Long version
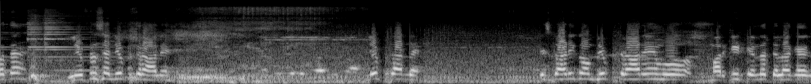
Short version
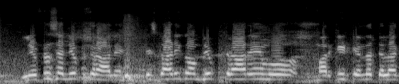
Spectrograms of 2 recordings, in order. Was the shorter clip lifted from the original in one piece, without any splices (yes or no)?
no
